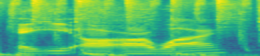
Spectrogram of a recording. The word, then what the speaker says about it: Kerry: The name is spelled K E R R Y P O Y N T E R.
